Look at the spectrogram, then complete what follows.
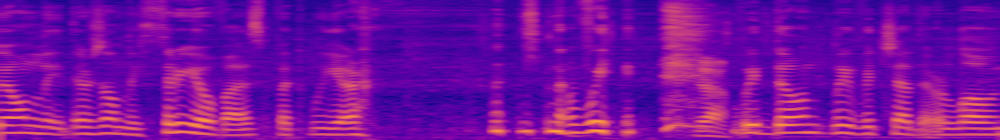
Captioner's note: laughing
